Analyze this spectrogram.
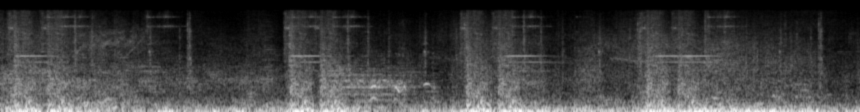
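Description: A grenade launcher fires with hollow thumps.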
